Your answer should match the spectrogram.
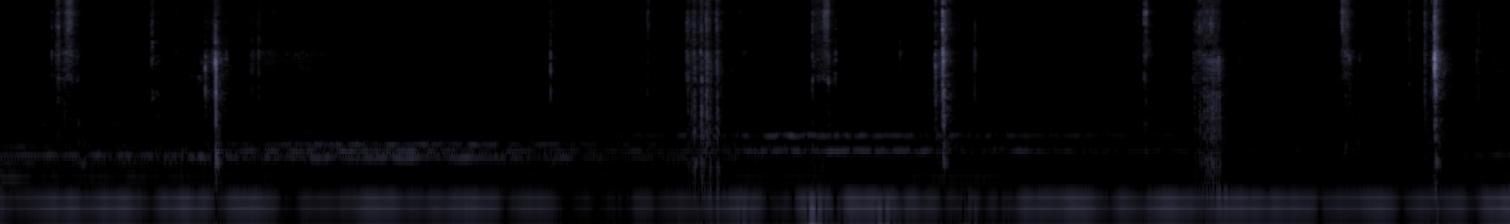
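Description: Lenormand tarot cards are shuffled by hand in a quiet room, giving scattered crisp snaps and riffles over a low steady hum.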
